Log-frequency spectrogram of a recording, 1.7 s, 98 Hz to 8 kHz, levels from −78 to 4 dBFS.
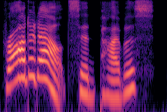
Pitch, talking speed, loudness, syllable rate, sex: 255 Hz, 180 wpm, -17 LUFS, 4.0 syllables/s, female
